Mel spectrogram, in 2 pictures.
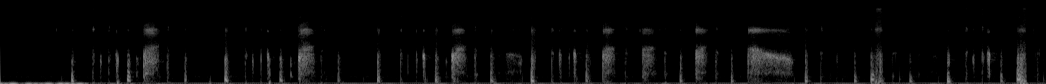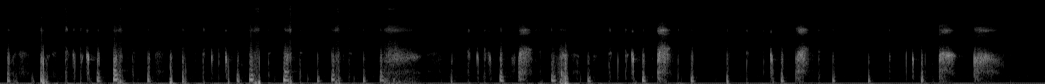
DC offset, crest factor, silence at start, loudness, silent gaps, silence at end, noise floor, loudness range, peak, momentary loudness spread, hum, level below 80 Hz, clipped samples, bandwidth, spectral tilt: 0.1%; 26 dB; 0 s; -43 LUFS; none; 0.3 s; -60 dBFS; 2 LU; -16 dBFS; 17 LU; none; -54 dBFS; under 0.1%; 18.5 kHz; -5 dB/octave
